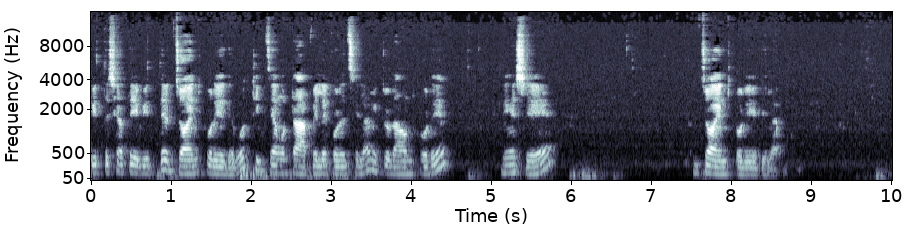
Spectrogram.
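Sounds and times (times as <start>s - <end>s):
man speaking: 0.0s - 5.9s, 7.5s - 8.8s.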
